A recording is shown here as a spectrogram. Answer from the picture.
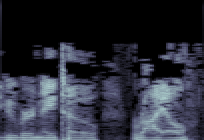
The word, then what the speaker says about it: gubernatorial: There's then, an R in there, though, that doesn't seem to get pronounced. – There is. It's Guber, G-U-B-E-R-N-A-T-O-R-I-A-L, right? Guber, NATO, Ryle.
